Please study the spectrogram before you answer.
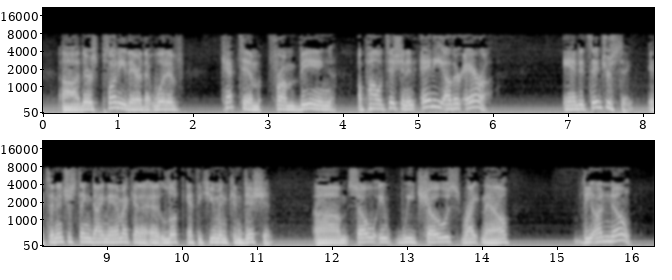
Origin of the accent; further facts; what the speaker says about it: United States; It doesn't change the fact that I'm an American.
